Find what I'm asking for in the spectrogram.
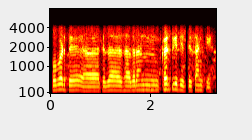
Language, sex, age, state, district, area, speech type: Marathi, male, 18-30, Maharashtra, Sangli, rural, conversation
